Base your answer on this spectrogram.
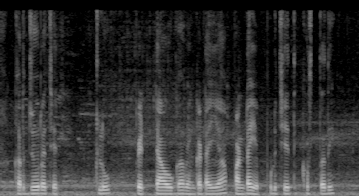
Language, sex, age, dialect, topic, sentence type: Telugu, male, 18-24, Telangana, agriculture, statement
